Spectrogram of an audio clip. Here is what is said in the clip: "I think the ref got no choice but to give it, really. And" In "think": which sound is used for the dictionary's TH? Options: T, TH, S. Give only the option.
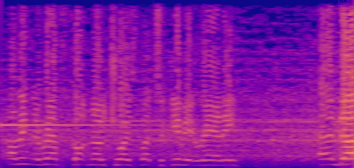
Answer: TH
